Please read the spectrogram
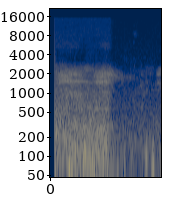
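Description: A bird calling in the background for about the first second, then faint room tone.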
